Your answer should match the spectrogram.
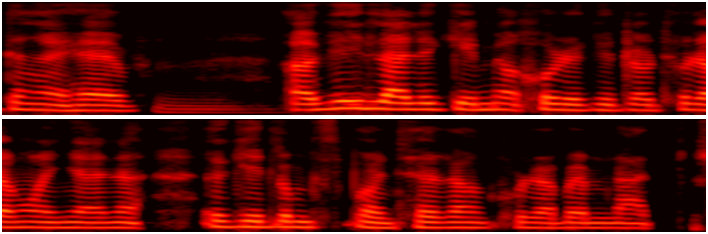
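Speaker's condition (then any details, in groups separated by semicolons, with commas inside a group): Cerebral palsy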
